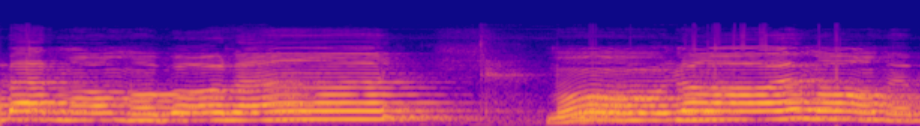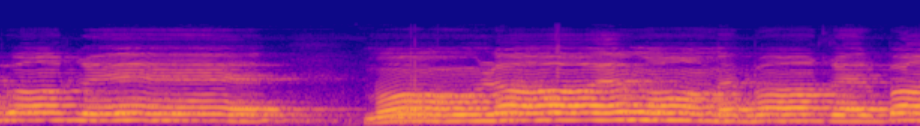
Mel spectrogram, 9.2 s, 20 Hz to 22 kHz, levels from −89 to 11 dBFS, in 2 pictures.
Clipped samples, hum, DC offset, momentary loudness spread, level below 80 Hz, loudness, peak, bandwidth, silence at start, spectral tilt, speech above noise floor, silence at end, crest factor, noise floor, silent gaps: under 0.1%; none; under 0.1%; 7 LU; -62 dBFS; -12 LUFS; 0 dBFS; 7.6 kHz; 0 s; -8 dB/octave; 24 dB; 0 s; 12 dB; -36 dBFS; none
